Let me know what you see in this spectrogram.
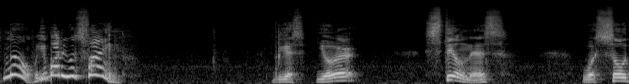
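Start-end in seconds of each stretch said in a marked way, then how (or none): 0.0-1.2 much higher, emphatic no; high correcting no. Real, not acted. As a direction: cut the worry off brightly. Teacher answers the imagined gasp.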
